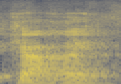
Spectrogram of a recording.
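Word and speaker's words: Carhaix: il venait de Carlin surtout faut prononcer carré faut qu'on sente le granite du coup si tu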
